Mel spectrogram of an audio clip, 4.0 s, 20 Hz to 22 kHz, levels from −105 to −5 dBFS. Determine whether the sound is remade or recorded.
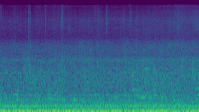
remade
